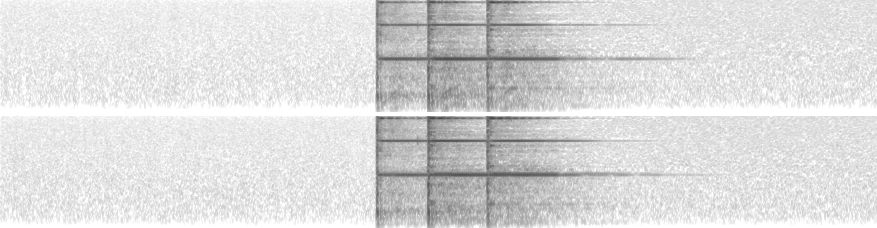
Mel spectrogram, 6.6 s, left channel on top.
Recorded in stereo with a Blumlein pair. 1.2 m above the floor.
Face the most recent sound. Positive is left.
turn(degrees=-5)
